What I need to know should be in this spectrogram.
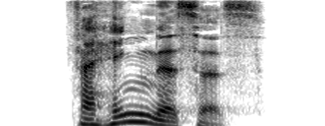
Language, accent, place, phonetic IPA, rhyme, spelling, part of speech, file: German, Germany, Berlin, [fɛɐ̯ˈhɛŋnɪsəs], -ɛŋnɪsəs, Verhängnisses, noun, De-Verhängnisses.ogg
- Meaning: genitive singular of Verhängnis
